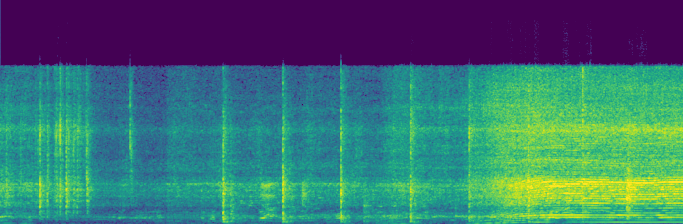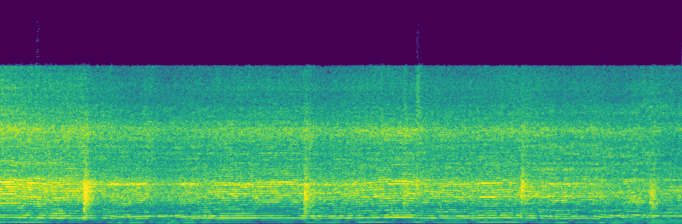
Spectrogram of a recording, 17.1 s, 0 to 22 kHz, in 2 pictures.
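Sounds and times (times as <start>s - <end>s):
chainsaw cutting wood: 0.0s - 1.3s, 2.6s - 17.0s
sharp cracks: 0.0s - 1.8s, 9.4s - 9.9s.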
